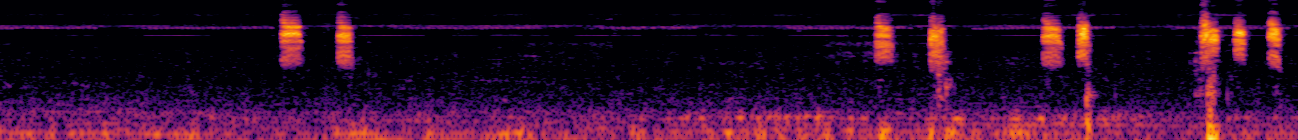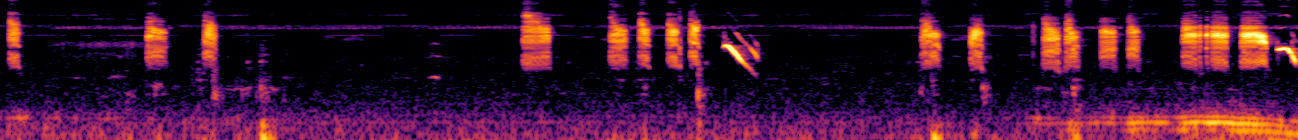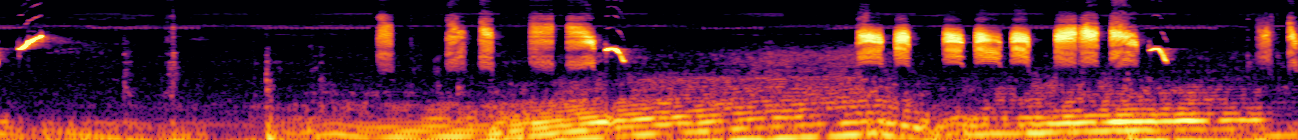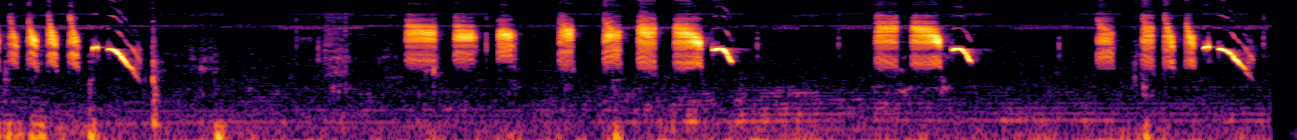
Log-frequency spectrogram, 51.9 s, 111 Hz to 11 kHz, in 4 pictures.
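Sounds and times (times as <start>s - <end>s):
bird chirping: 2.8s - 3.8s, 8.1s - 15.8s, 17.2s - 20.7s, 21.9s - 41.2s, 41.9s - 46.6s, 47.3s - 48.9s, 49.7s - 51.7s.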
